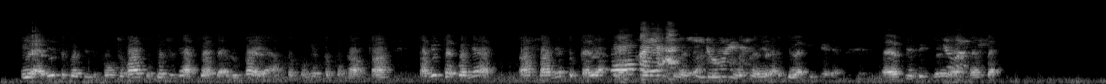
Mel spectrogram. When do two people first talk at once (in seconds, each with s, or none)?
6.1 s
